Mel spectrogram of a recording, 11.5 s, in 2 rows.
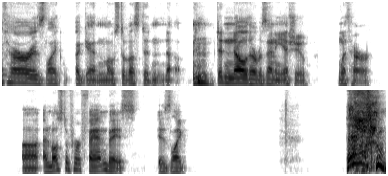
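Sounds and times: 
speech: 0.0 - 8.6, 10.9 - 11.5
sneeze: 10.9 - 11.5.

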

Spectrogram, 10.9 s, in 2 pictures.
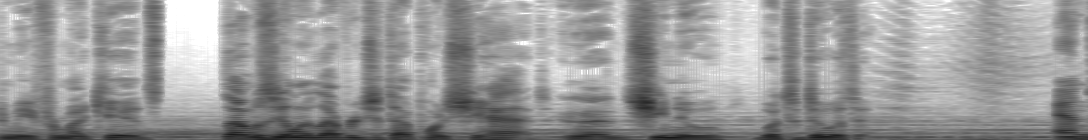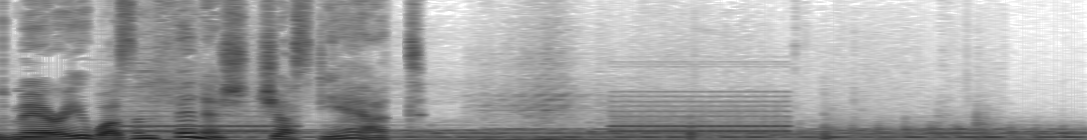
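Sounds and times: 
speech: 0.0 - 4.6, 5.3 - 7.6
telephone ringing: 6.0 - 7.0, 8.4 - 9.5.

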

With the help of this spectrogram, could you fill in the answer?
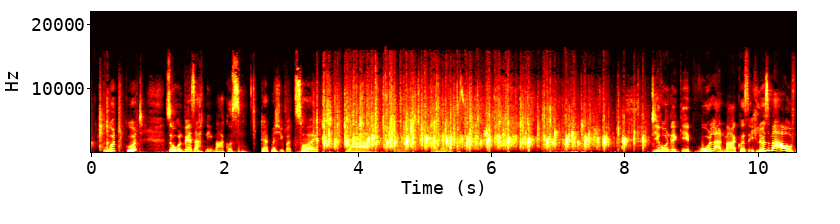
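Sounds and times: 
audience clapping: 0.0 - 0.8, 3.3 - 8.8
speech: 0.2 - 5.7, 8.4 - 10.5.

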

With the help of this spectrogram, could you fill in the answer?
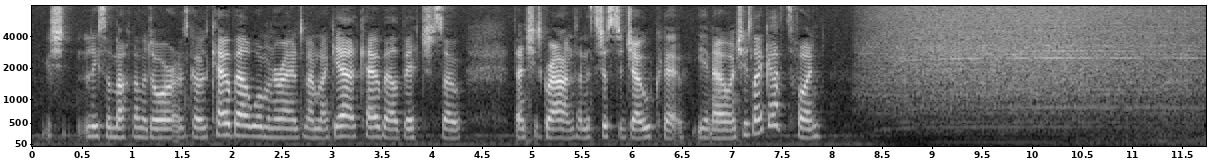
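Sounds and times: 
speech: 0.1 - 8.0
neighbour's power drill running: 8.2 - 11.7.

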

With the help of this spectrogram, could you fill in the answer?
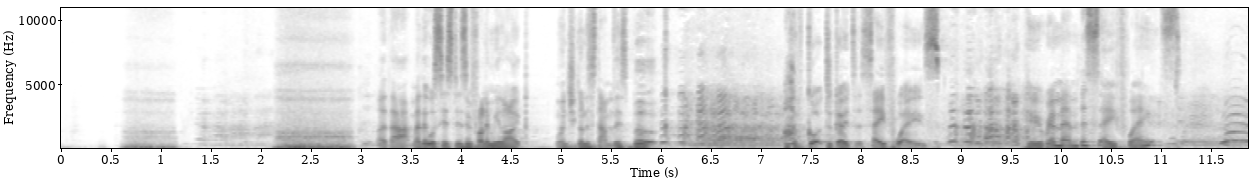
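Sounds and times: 
person imitating sharp exaggerated breaths: 0.6 - 1.3, 2.1 - 3.1
laughter: 1.3 - 2.2, 6.0 - 7.5, 8.8 - 9.9, 10.9 - 11.8
speech: 3.2 - 6.4, 7.2 - 8.9, 9.6 - 11.1.

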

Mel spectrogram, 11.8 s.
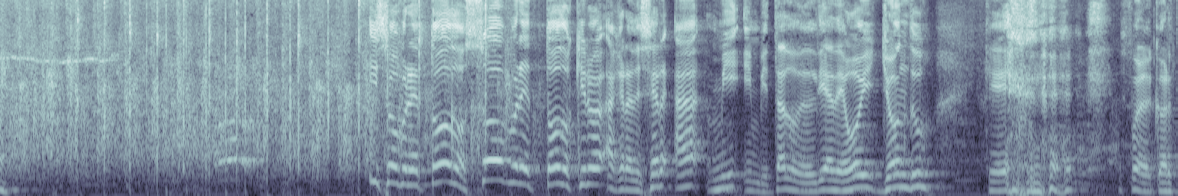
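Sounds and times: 
audience applause: 0.0 - 5.5
speech: 3.7 - 11.7
laughter: 10.0 - 11.5.

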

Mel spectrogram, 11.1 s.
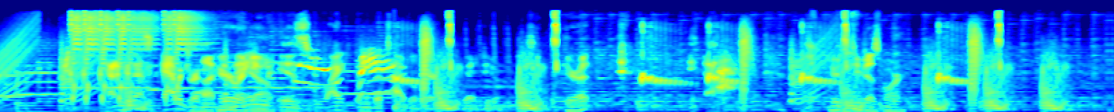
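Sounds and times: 
cartoonish video game fart sound effects: 0.7 - 1.9, 3.2 - 5.7, 6.4 - 8.6, 9.3 - 10.8
speech: 1.2 - 7.5, 8.4 - 10.7.

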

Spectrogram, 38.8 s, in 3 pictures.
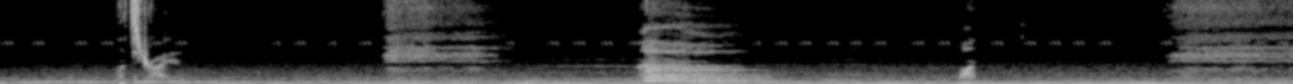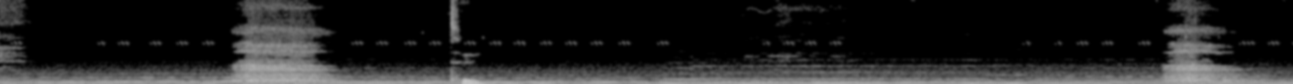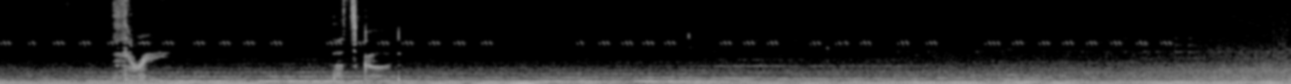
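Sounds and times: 
faint tones: 0.0 - 38.7
speech: 1.2 - 2.0, 3.8 - 4.1
slow breathing in a guided breathing exercise: 3.8 - 5.1, 6.4 - 8.0, 11.7 - 13.3, 15.3 - 16.4, 24.6 - 25.8.

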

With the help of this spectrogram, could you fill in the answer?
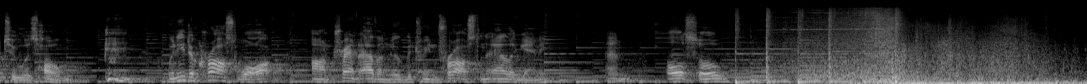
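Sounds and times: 
speech: 0.0 - 7.9
UFO crash explosion effect: 8.1 - 10.8
roaring rumble of debris: 8.9 - 10.8.

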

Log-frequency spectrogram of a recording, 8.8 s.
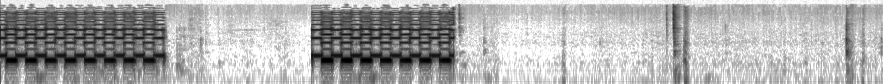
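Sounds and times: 
mobile phone ringtone: 0.0 - 1.7, 3.1 - 4.6.

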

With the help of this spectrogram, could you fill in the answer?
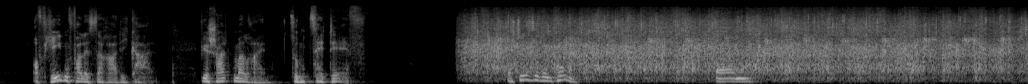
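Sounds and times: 
speech: 0.4 - 3.7, 5.1 - 6.0, 7.1 - 7.7
studio audience applause: 4.6 - 10.2.

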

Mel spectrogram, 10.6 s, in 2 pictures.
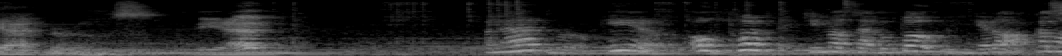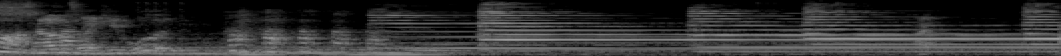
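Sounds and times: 
speech: 0.0 - 1.6, 2.4 - 7.5
deep doorbell ringing: 7.1 - 10.5.

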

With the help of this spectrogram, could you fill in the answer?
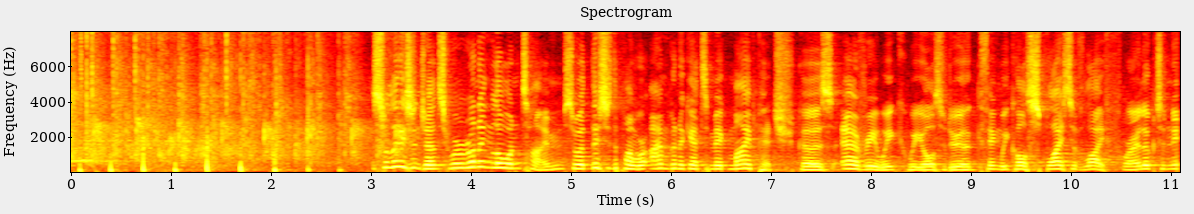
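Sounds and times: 
audience applause: 0.0 - 3.2
speech: 3.1 - 11.0.

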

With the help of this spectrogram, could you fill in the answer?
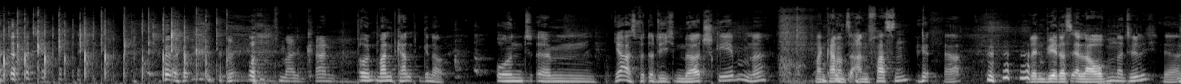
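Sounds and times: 
hand clapping: 0.0 - 2.6
laughter: 0.0 - 3.0, 9.8 - 10.4
speech: 1.6 - 11.7.

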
